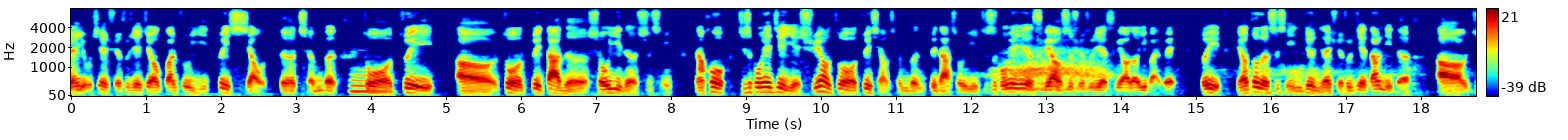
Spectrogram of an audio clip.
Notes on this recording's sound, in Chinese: 在ICML 2023 International Conference on Machine Learning, 国际机器学习大会 的现场录制的。这次在室外录制，嘉宾还在生病，不免有些杂音。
